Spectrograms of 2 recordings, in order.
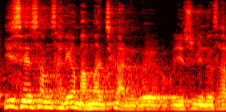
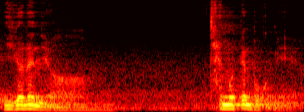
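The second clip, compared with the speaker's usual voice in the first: usual speaking voice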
